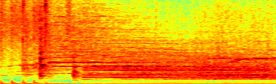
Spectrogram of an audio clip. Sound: buzzer sounding

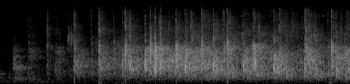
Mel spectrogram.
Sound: applause

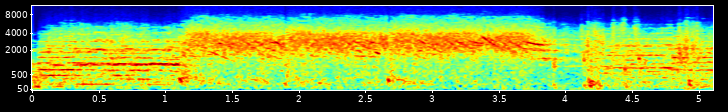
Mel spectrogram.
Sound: gun Firing

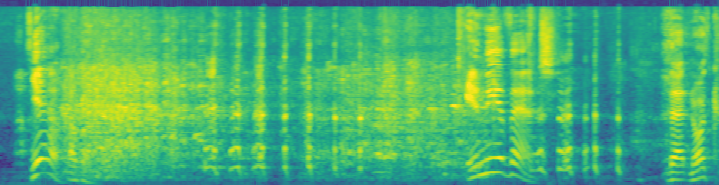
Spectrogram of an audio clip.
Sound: laughter

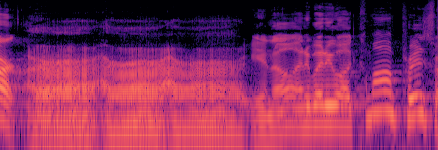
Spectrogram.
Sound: growling

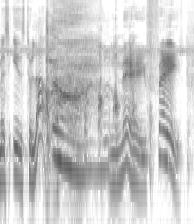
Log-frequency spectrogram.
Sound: laughter

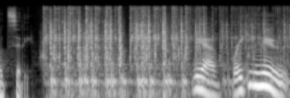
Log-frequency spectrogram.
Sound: typewriter keys clacking

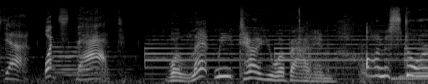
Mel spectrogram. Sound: bell chiming

